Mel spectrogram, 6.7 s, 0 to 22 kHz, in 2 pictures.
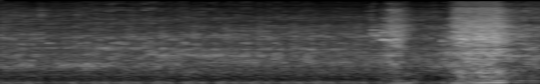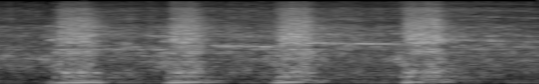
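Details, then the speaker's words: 1983 Kenworth cab-over, Cat A-model diesel, after setting pump timing and overhead; mechanical fuel pump still not working, running on electric fuel pump; runs steadily between throttle blips that rise and fall cleanly, no knock or miss; owner says it purrs. "Now it's still, the mechanical fuel pump is not working. I'm still running an electric fuel pump. But man, listen to it purr like a kitten."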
